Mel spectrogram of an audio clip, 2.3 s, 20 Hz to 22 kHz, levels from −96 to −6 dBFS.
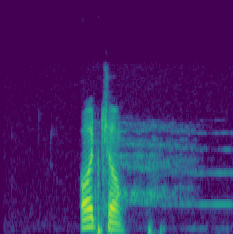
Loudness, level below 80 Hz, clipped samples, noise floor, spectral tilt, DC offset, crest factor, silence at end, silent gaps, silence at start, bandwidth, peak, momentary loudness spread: -22 LUFS; -48 dBFS; under 0.1%; -77 dBFS; -7.5 dB/octave; under 0.1%; 22 dB; 0.8 s; none; 0.8 s; 7 kHz; -6 dBFS; 24 LU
